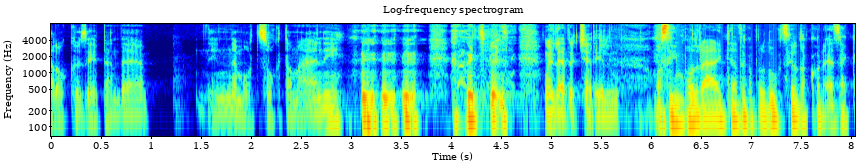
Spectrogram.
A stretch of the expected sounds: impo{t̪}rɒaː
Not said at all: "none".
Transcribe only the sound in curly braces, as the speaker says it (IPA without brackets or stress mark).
d̪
